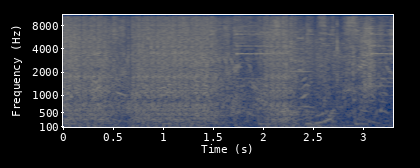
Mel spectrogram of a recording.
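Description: Rapid gunfire from a shooter game, Nikke, rattling in dense continuous bursts across the whole stretch, loud and busy with layered game effects and no voice over it.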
